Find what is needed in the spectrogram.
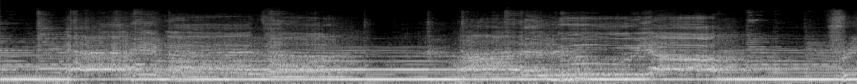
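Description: Live metal band playing, with sung vocals over acoustic guitar and a long held note underneath.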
